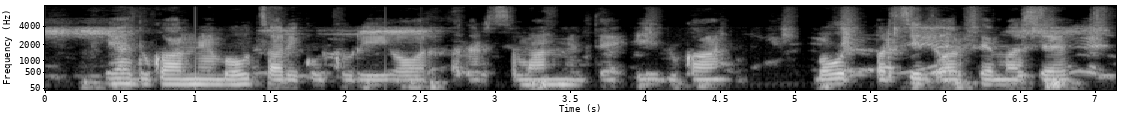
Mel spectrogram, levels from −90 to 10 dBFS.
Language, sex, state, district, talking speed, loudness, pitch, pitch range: Hindi, male, Bihar, Jamui, 170 wpm, -16 LUFS, 135 Hz, 130-145 Hz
